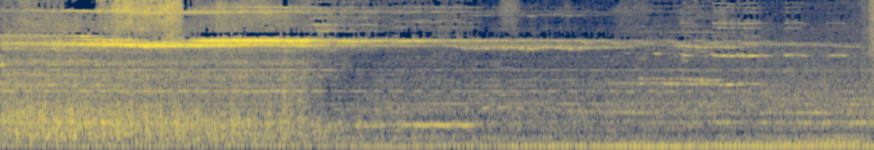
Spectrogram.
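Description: MBTA commuter rail train rolling past, its steel wheels squealing in a high steady tone for the first few seconds over the rumble and rattle of the coaches. Over the second half a deep low rumble grows stronger as the diesel locomotive comes up.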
